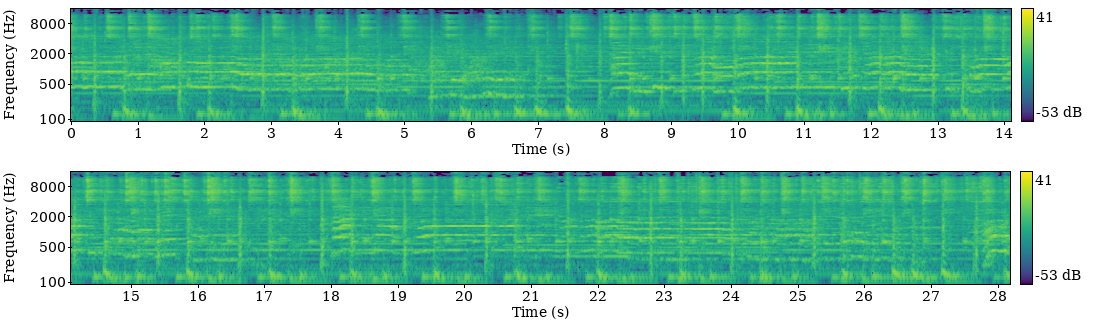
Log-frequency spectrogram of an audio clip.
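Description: Kirtan: a sung devotional chant with hand cymbals jingling on a steady beat and drum strokes underneath.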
